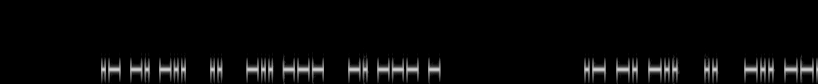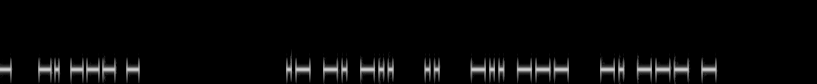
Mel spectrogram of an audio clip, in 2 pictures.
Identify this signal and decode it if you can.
Morse code, heard as a keyed tone, about 28 wpm, 700 Hz. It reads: AND I DO NOT AND I DO NOT AND I DO NOT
